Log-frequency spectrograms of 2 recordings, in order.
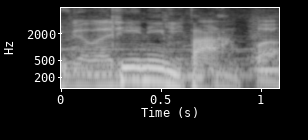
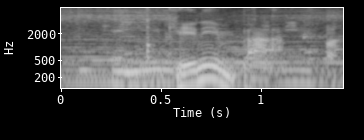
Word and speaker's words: kinimpa: We just say kinimpa. It means food. Kinimpa.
